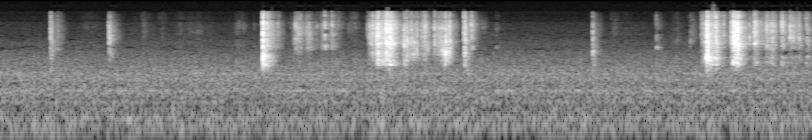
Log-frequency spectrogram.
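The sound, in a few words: glass beads being plopped down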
